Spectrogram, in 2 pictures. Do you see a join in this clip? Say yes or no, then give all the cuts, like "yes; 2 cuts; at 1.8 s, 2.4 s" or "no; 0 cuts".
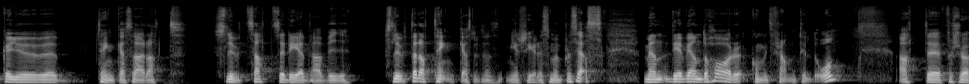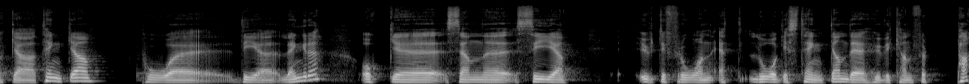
yes; 1 cut; at 4.7 s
